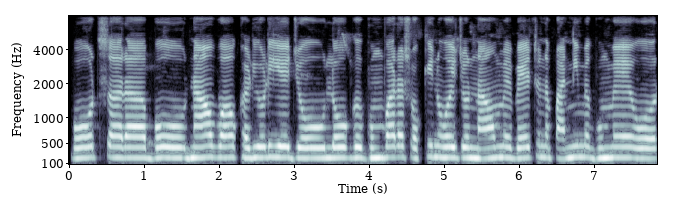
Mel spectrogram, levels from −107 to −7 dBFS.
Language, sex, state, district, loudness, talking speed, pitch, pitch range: Marwari, female, Rajasthan, Churu, -16 LUFS, 170 wpm, 210 Hz, 205-215 Hz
